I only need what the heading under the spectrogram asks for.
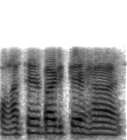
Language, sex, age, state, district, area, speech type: Bengali, male, 18-30, West Bengal, Darjeeling, rural, conversation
